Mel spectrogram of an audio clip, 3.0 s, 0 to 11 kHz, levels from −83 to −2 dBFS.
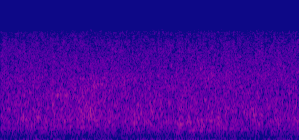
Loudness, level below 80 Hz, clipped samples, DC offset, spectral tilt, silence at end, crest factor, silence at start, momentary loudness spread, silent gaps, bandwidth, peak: -52 LUFS; -80 dBFS; under 0.1%; under 0.1%; 0 dB/octave; 0 s; 14 dB; 0 s; 1 LU; none; 7.6 kHz; -38 dBFS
